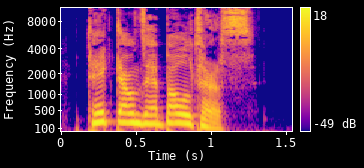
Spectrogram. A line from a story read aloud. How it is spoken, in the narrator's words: shouted over the clamor of battle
